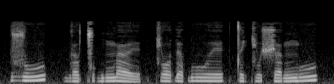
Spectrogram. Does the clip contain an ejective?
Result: no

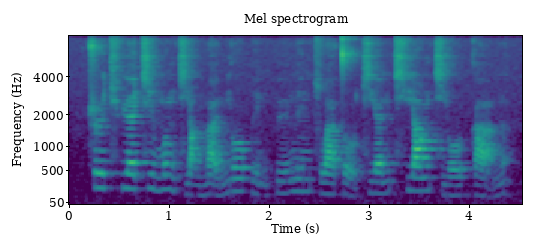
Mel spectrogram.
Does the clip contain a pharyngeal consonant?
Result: no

